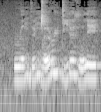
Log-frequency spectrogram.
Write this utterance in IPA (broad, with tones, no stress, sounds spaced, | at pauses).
ɹ ə˩˥ ŋ ɡ ø˩˥ ŋ͡ǀ œ˩˥ ɹ y˥ d i˩˥ ɾ ø˥ z ʊ˩˥ l e˥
